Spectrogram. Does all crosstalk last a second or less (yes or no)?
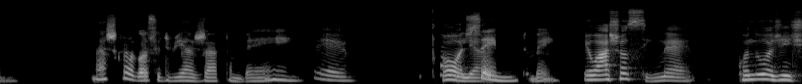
yes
